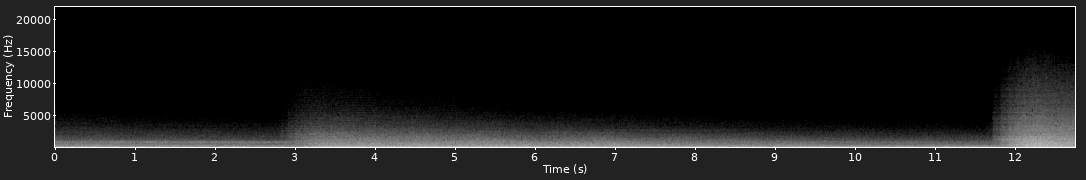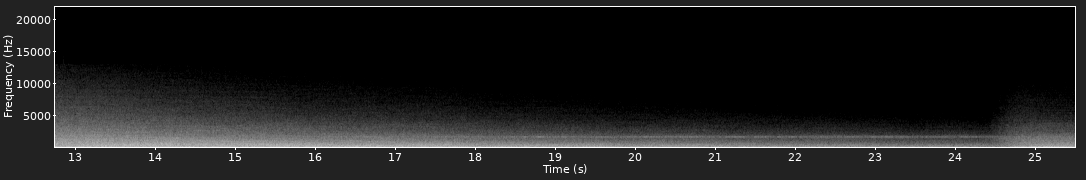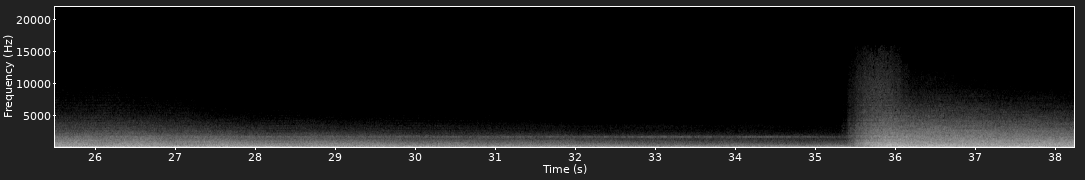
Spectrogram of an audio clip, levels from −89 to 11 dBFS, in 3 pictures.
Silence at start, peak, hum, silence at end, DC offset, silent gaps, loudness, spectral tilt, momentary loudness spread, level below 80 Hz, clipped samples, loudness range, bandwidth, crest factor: 0 s; -4 dBFS; none; 0 s; under 0.1%; none; -25 LUFS; -8.5 dB/octave; 16 LU; -24 dBFS; under 0.1%; 13 LU; 6.4 kHz; 18 dB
